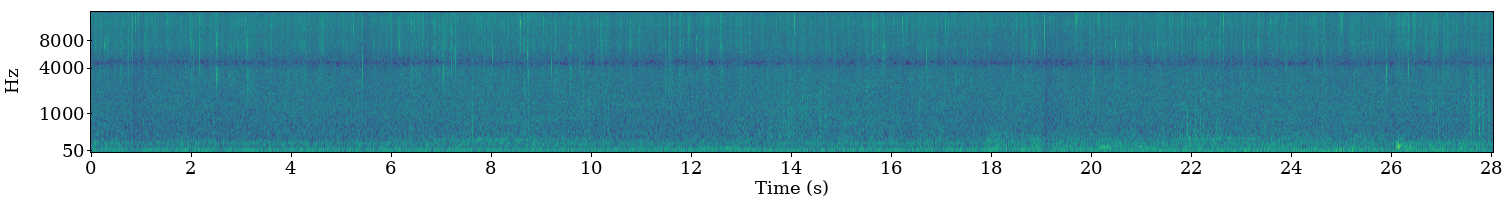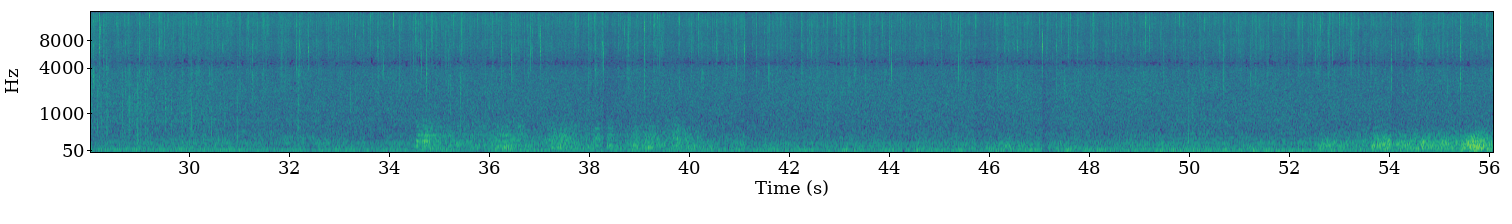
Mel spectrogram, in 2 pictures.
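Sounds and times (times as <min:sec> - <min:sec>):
heavy rain pattering: 0:00.0 - 0:56.0
distant thunder rumbling: 0:07.4 - 0:33.3, 0:52.6 - 0:56.0.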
